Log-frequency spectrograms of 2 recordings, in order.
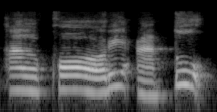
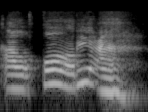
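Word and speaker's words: القارعة: Jadi eh kayak alqoriah tulisannya kan alqoriatu ya. Tapi dibacanya alqoriah. Dibacanya apa? He ha. Ha? Karena apa? Karena waqaf, berhenti. Maka ketika berhenti dibaca ha, tapi ketika disambung dibacanya tetap. Maka kalau disambung kan alqoriatu mal qoriaah. Ketika disambung tetap dibaca ta tidak menjadi dibaca ha.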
